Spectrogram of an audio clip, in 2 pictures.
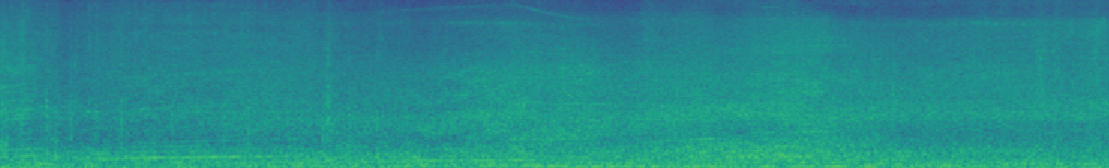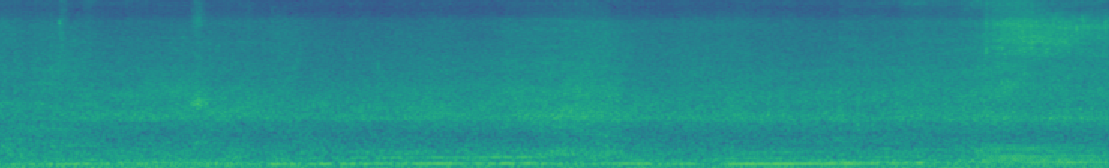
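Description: Road traffic: vehicle engines humming over steady road noise.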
